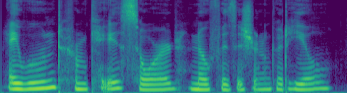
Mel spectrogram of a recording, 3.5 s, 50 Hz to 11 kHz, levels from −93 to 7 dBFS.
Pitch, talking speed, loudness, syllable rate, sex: 205 Hz, 155 wpm, -17 LUFS, 3.5 syllables/s, female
